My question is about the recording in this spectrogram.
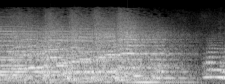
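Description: School concert band with brass, saxophones, flutes and violins playing a loud, full passage that dies away sharply just before the end.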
